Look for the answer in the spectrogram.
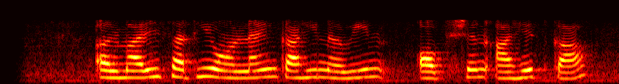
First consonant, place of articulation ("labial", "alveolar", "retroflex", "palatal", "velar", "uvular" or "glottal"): alveolar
